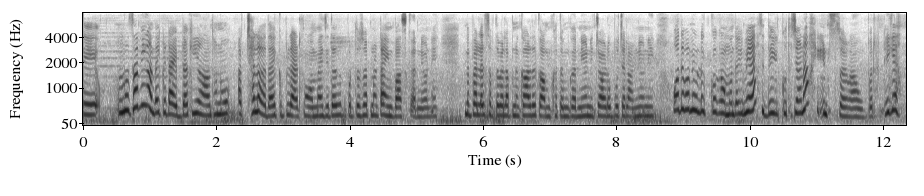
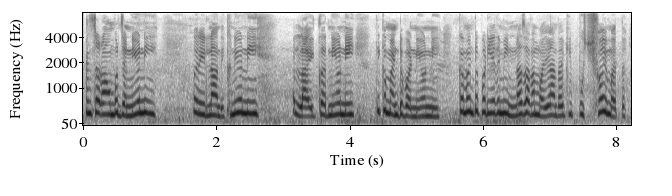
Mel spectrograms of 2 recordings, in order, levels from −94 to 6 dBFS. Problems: constant background noise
